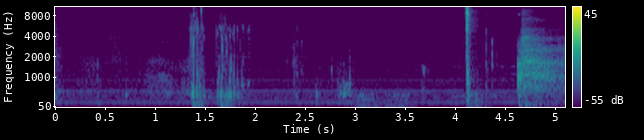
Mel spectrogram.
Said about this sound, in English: Okay, here goes the first sip.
